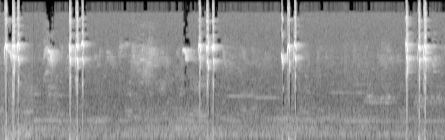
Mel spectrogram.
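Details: An Oriental magpie-robin delivers a strange song of rapid triple clicks in tight bursts about every one and a half to two seconds, with soft hoarse notes and short whistles between them.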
